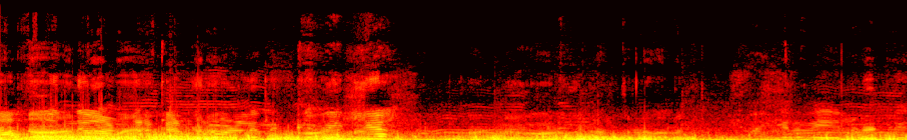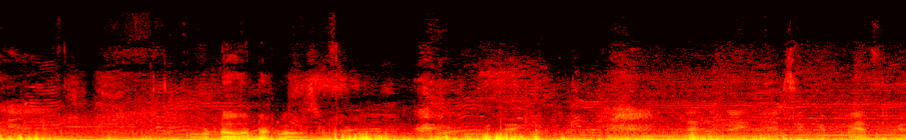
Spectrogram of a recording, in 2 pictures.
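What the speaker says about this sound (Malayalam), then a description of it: "അപ്പോൾ എന്താ ഭയങ്കര കാറ്റ്, ഒന്നും അണ്ടർ കൺട്രോളിൽ നിൽക്കുന്നില്ല." Strong wind on Al Noor Island in Sharjah buffets the microphone in loud, continuous gusts and roars while a person talks over it.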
